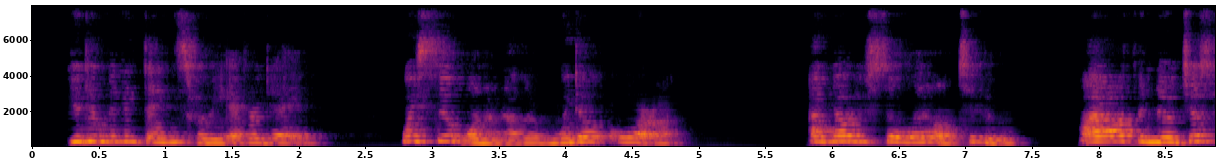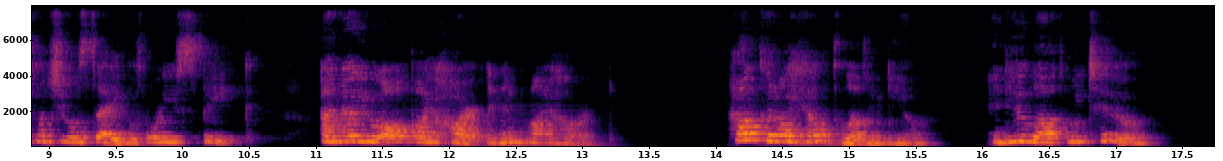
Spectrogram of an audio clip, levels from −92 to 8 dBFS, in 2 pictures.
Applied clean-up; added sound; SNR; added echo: neural mask model DeepFilterNet 3.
